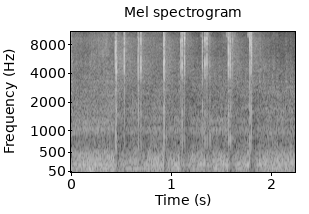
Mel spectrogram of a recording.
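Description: A quick run of about eight light clicks or taps spread over a second and a half, over a steady low hum.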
